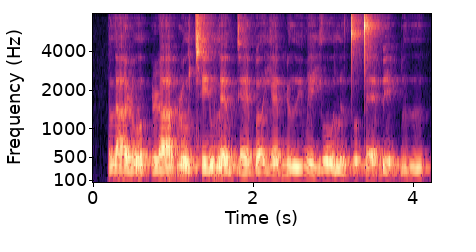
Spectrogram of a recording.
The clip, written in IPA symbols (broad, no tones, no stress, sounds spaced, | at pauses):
l a ɭ o | ɭ a b ɭ o cʰ e u̯ l ɛ u̯ ɡ ɛ ɓ ʌ j ɛ b ɳ ɯ y̯ w e j o l ɯ t̪ o t̪ ɛ ɓ e ɓ ɯ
